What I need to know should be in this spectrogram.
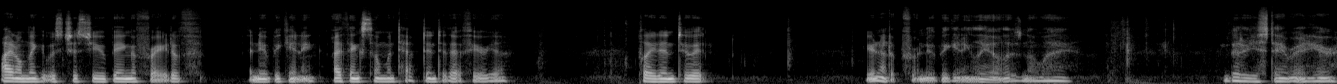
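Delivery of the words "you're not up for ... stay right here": mild, soft, seductive devil voice with dark undertone. Speaker voicing the devil speaking to leo, in a soft, seductive devil voice. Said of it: "That's my devil voice".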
